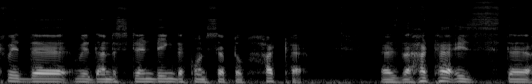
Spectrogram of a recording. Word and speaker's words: Hatha: So the word Hatha comes, or to begin with, I have heard people pronouncing Hatha. It's the word is Hatha, and it comes from the two Sanskrit roots, Ha and the Ta.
